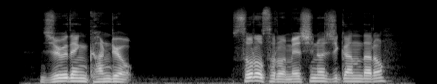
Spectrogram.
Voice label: AP Notification Voice; Beelzebub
